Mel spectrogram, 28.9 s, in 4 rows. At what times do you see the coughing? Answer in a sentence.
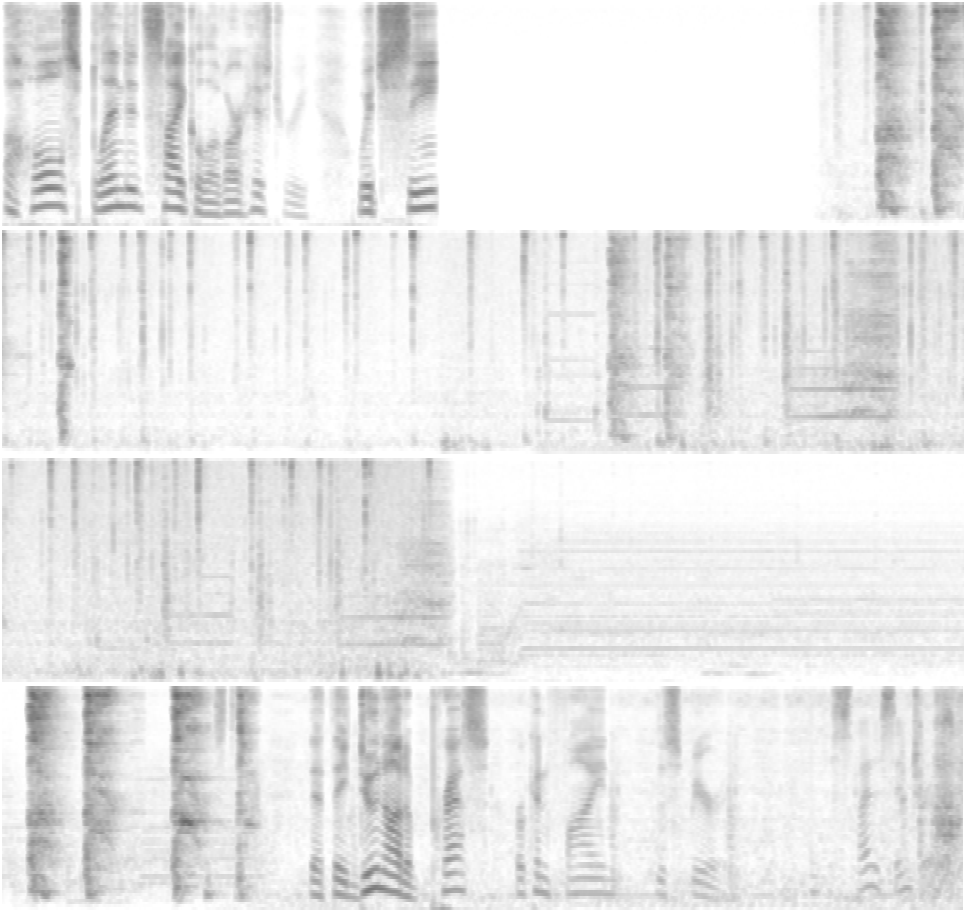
The coughing can be heard from 6.5 to 7.8 s, from 11.8 to 12.4 s and from 21.8 to 23.6 s.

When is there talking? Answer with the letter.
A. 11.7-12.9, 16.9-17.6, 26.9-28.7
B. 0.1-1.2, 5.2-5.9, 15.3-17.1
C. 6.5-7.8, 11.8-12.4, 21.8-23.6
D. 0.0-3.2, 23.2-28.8
D.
